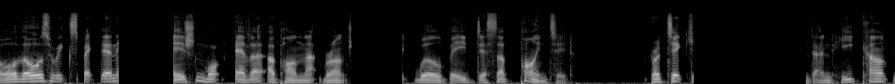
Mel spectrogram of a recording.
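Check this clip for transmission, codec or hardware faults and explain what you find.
Three digital wireless dropouts interrupt the speech, at 1.18–1.74 s (about 0.56 s), 3.51–4.03 s (about 0.52 s) and 6.93–8.07 s (about 1.14 s). Each time the receiver lost too much data and muted with a very fast fade. The result is a clean gap of near silence with no noise burst on either side.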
